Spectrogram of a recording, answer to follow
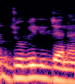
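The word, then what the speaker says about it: Ljubljana: क्या हो जाएगी दोस्तो जुबल जना जुबल जना जुबल जना एल साइलेंट कर दो इसका एल जबल जना कर लो चाहे ठीक है याद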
